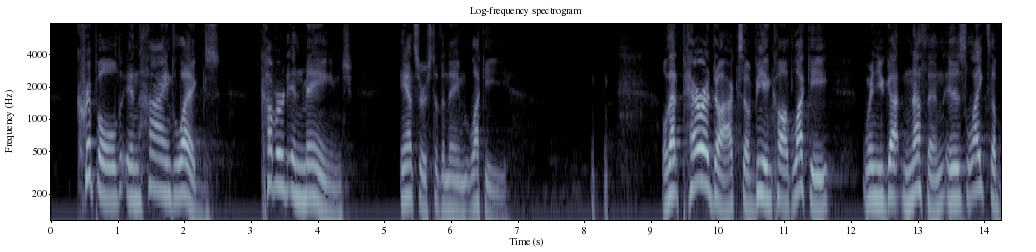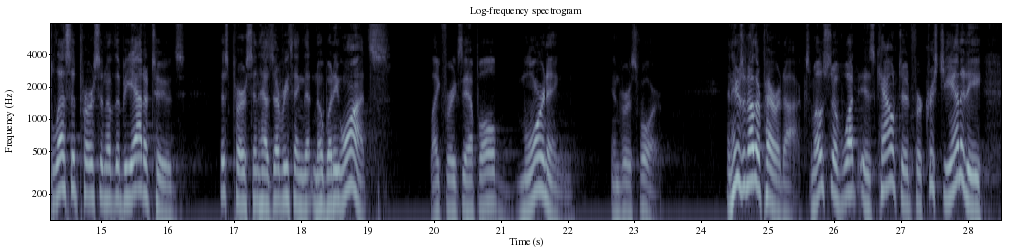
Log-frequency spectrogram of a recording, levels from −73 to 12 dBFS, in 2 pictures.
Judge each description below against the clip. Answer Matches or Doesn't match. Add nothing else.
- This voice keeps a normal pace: Doesn't match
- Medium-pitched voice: Matches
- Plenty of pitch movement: Matches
